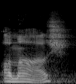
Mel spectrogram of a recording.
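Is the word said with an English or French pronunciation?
French. The word is said with French pronunciation.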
